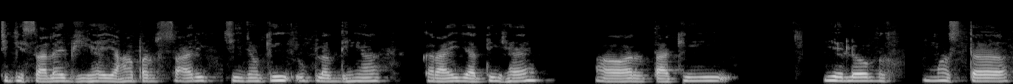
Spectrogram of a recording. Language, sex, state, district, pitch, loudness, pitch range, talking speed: Hindi, male, Chhattisgarh, Balrampur, 155 Hz, -20 LUFS, 145-170 Hz, 105 wpm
